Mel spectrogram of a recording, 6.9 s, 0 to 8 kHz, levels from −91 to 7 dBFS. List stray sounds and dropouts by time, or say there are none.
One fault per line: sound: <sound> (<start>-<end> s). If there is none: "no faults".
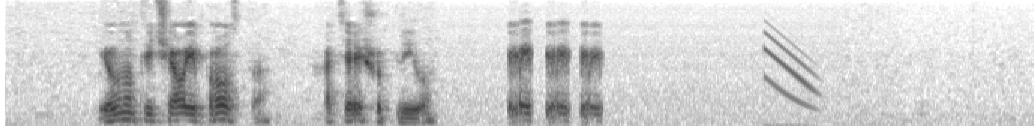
sound: laugh (3.4-4.0 s)
sound: chirp (5.1-5.5 s)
